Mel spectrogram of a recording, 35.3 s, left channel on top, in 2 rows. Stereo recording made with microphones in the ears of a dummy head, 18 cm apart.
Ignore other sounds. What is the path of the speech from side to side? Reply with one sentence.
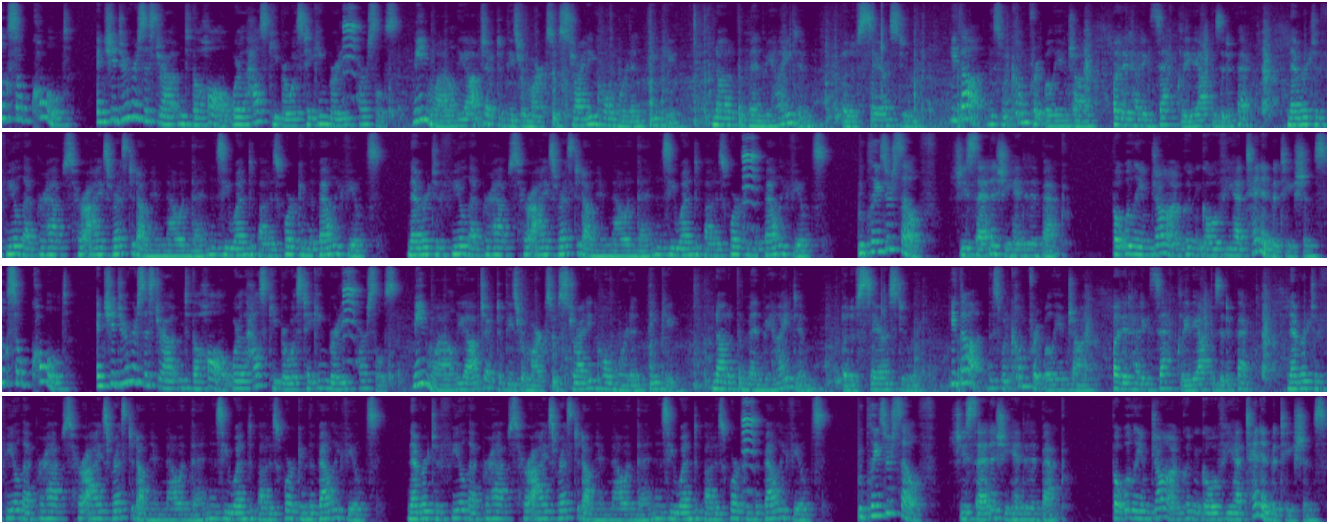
In this clip you hear the speech stay put.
